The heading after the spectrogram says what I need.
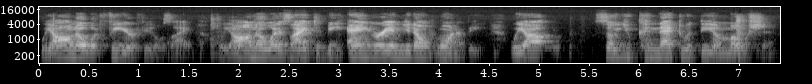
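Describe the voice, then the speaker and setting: A woman's voice: on the low side, expressive, moderate pace, fairly bright tone, a little hiss or hum. A woman therapist explaining in an earnest, casual way, with many "you know"s. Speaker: therapist guest.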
